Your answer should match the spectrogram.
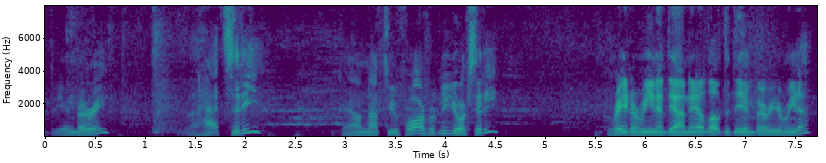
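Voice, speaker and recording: Raspy guy calling a hockey game, bit of a cold, higher voice, rambles between plays. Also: a little mellow. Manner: chatty asides between rapid calls. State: hoarse from a cold. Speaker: play-by-play announcer. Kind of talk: live hockey play-by-play commentary.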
